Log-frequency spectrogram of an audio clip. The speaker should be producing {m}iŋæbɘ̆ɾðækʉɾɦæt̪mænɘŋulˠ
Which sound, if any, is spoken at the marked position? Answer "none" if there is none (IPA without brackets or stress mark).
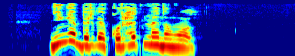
n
